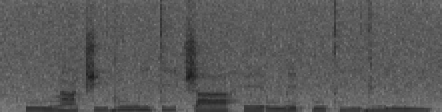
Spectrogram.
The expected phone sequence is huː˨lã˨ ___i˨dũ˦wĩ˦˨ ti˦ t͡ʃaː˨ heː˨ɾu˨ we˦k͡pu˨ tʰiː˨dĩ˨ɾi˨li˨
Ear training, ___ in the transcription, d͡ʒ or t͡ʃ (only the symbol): t͡ʃ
